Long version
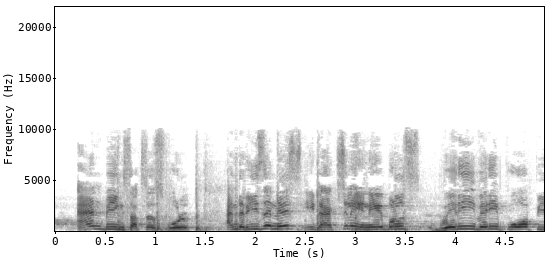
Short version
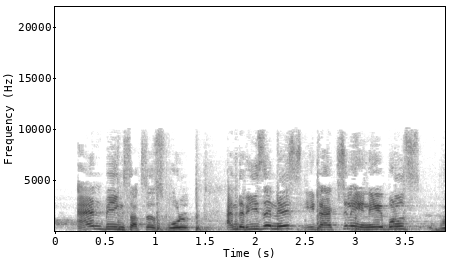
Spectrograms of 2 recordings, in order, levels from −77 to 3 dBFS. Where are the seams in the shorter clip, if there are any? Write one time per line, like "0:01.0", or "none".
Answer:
none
